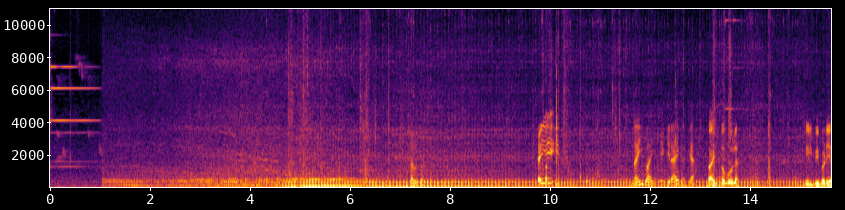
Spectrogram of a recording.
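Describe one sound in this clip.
A motorcycle engine rumbles steadily nearby.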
